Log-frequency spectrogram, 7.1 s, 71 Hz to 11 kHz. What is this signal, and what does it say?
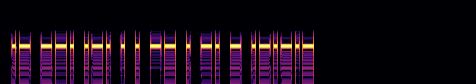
Morse code, heard as a keyed tone, about 22 wpm, 700 Hz. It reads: AGREEMENT.
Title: Sentences from Top 1500 Words 22wpm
